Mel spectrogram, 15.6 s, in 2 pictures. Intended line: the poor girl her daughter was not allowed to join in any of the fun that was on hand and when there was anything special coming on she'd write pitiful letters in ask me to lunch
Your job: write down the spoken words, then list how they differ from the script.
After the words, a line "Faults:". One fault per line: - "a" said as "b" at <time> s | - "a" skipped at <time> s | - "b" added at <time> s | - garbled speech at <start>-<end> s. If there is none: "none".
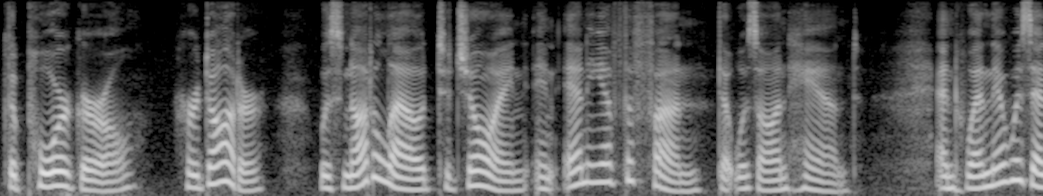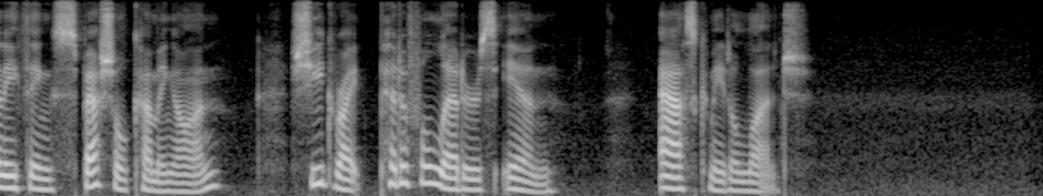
the poor girl her daughter was not allowed to join in any of the fun that was on hand and when there was anything special coming on she'd write pitiful letters in ask me to lunch
Faults:
none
